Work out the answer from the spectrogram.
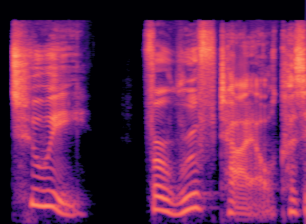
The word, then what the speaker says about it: tuile: a tuile in America but in French it's pronounced to e for roof tile because it's so thin so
